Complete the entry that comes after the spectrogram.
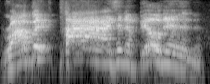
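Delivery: slow, stretched ring-announcer shout; drawn-out hype announcement. Real, not acted. Streamer introducing a viewer to chat, slow stretched hype call. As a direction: drag every word out like a ring announcer.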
